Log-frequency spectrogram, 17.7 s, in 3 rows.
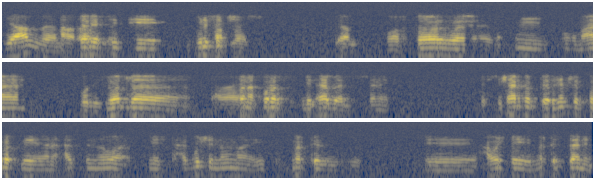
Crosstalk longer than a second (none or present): none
